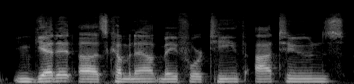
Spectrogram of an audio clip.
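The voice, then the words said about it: Put-on Southern American accent. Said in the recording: “I just got a southern accent somehow”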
